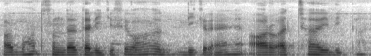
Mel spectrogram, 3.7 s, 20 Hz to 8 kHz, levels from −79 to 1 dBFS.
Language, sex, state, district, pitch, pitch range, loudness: Hindi, male, Chhattisgarh, Raipur, 120 Hz, 115-125 Hz, -20 LUFS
